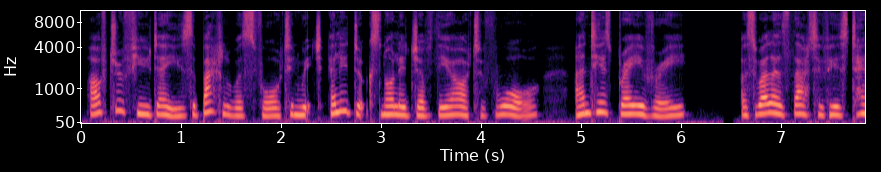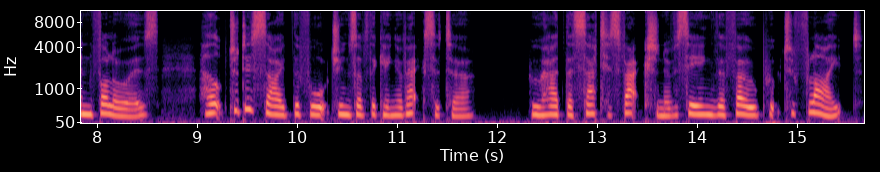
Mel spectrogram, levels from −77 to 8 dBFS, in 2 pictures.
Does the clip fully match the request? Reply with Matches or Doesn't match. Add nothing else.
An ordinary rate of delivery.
Matches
